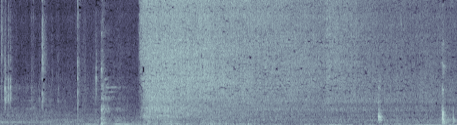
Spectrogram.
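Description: A few light clinks of utensils, then about two seconds in a sudden loud sizzle as food goes into hot oil in a kadai on a gas stove, fading slowly as it is stirred.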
